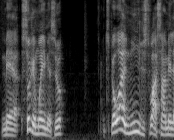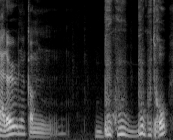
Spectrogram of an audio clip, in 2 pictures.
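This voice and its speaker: A man's voice: mid-range voice, expressive, measured pace. A young man with a Québécois French accent, hosting a casual film review podcast in a rambling way, dropping English words and slang as he goes. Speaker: podcast host.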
